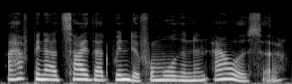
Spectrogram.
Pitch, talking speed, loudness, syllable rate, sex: 210 Hz, 245 wpm, -14 LUFS, 5.6 syllables/s, female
